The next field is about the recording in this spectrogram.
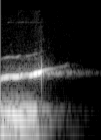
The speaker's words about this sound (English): if it was like a really loud swan whistle, wouldn't it? Yeah.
